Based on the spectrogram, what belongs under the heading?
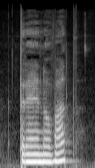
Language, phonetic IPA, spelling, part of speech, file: Czech, [ˈtrɛːnovat], trénovat, verb, Cs-trénovat.ogg
- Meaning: to train, exercise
